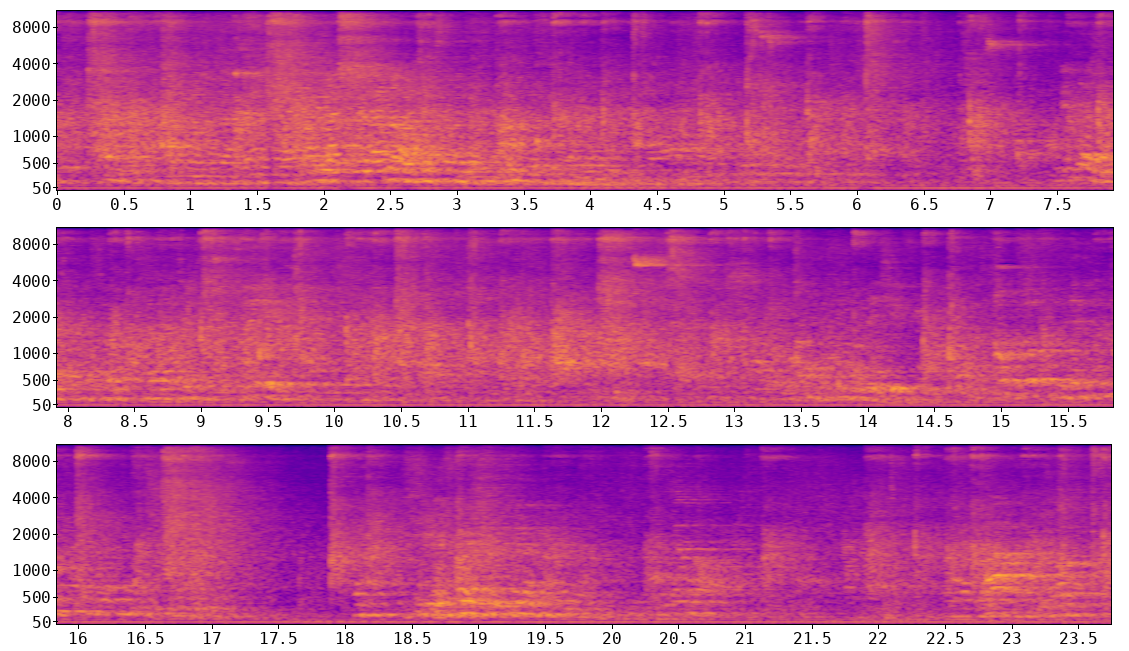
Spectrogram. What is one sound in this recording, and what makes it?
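A ping-pong ball clicks back and forth off paddles and a table in an echoing hall.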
